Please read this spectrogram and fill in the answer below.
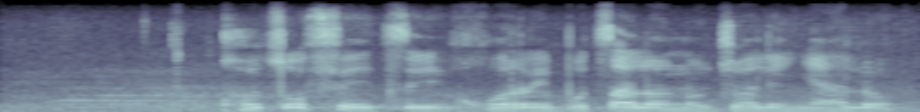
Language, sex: Tswana, female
